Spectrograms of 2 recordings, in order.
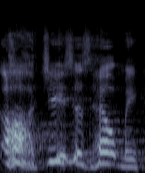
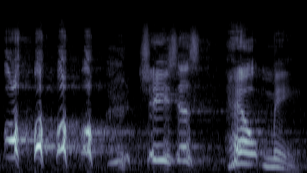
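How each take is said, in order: First: Said in the usual way. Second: Laughing plea. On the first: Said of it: "I went". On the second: Shown as a demonstration. Pastor showing what he said when cut off. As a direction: laugh out a desperate little prayer. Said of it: "This is what I did".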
